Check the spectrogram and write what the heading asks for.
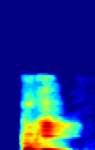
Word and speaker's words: Pukki: Yeah, if you watch Premier League, I thought it was Piku. – Pukki. He plays on Norwich. – Who's a Piku? – Pukki. P-U-K-K-I. – Oh, I thought it was P-E-E-K-U. – No. Pukki.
